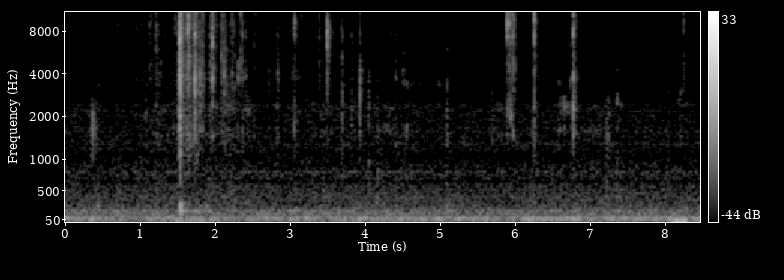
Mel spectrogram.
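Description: A person chewing a mouthful of rotisserie chicken sub, with wet mouth clicks and smacks scattered through, the sharpest about one and a half seconds in. A steady low hum runs underneath.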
